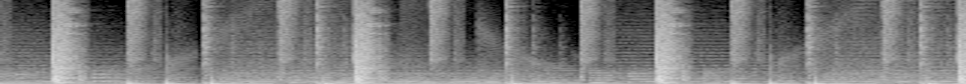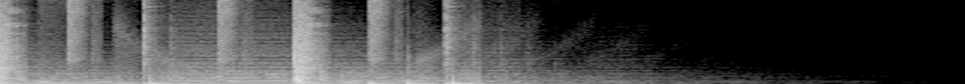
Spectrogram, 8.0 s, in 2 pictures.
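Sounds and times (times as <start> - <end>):
dirty south hip hop music: 0.0 - 6.4.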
